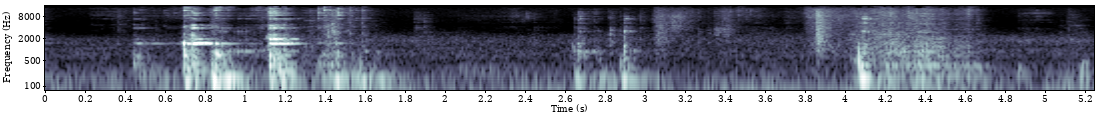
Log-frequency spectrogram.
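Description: Pieces of white milk glass, including vases, clink and chink as they are handled and set down, several light glassy taps in quick clusters, close and fairly quiet, with a brief spoken word.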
